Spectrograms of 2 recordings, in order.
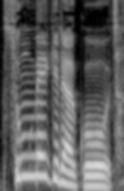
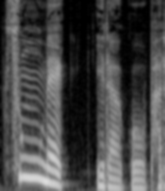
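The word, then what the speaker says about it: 숙맥: 이것을 쑥맥이라고 첫음자를 된소리로 발음할 때가 많은데요. 이 말은 콩숙자와 보리맥자로 이루어진 것으로 숭맥이라고 발음하는 것이 맞습니다.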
